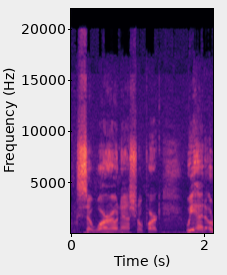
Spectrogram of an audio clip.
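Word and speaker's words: Saguaro: we enjoyed so much it's Saro National Park I had to learn how to save that cuz I feel like I've been saying it wrong for my entire life yeah I think everybody who has only seen it in print and not heard it said would say this wrong searo National Park we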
